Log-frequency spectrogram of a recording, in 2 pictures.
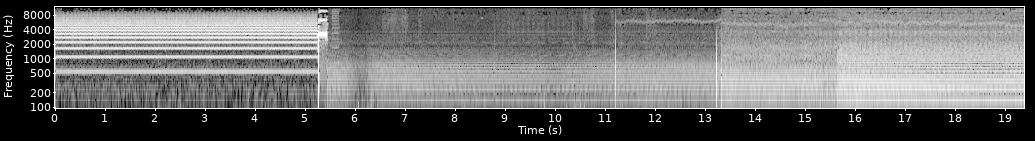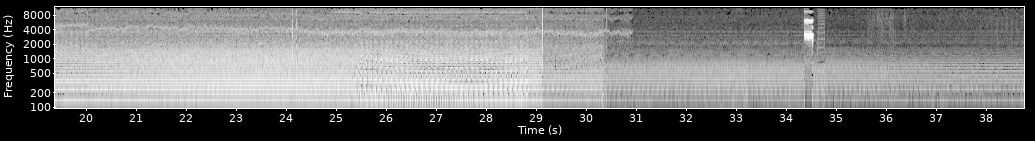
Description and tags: Electrical Noise
Recorded with Zoom H4n connected to a telephone mic pickup. un-processed no low or high cut.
